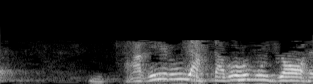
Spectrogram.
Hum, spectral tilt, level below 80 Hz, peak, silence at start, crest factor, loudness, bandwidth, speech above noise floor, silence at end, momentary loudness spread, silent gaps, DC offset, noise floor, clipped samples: none; -12 dB/octave; -48 dBFS; 0 dBFS; 0 s; 16 dB; -15 LUFS; 3.2 kHz; 36 dB; 0 s; 22 LU; none; under 0.1%; -49 dBFS; under 0.1%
